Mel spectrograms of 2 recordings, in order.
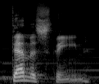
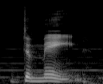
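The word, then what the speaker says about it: demesne: they don't exist there if i was to read it as i see it spelled i would say demizny but it's pronounced domain which isn't that looks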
